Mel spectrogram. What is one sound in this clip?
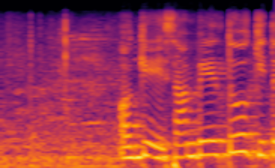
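A young woman speaks into a microphone, heard through loudspeakers in an echoing hall.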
